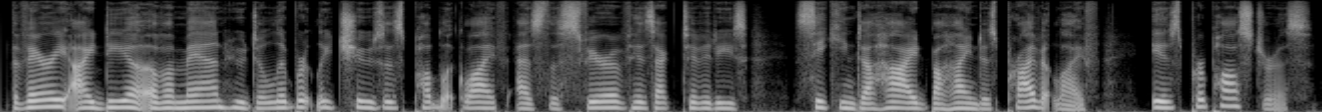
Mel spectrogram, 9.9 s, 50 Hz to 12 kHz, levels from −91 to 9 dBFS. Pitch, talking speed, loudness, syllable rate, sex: 175 Hz, 155 wpm, -20 LUFS, 5.2 syllables/s, female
